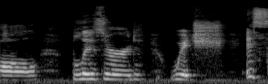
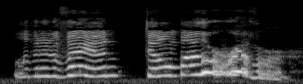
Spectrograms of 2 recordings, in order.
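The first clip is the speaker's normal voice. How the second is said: terrible, very high, loud yelling, badly belted; 9 semitones higher, 5 dB louder than usual. Showing an SNL magnet, the speaker quotes the character: terrible Matt Foley impression. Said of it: "it's a terrible impression".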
